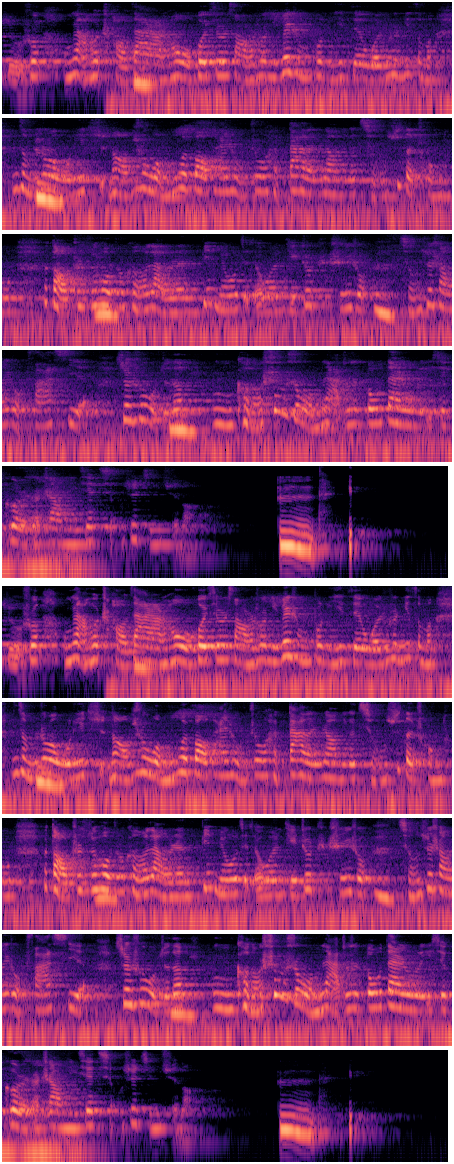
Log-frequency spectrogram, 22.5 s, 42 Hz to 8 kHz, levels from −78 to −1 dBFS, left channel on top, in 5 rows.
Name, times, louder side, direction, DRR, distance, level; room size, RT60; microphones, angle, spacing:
voice 1, 0.0-15.4 15.6-19.9, right 3 dB, 50° right, 7 dB, 1.2 m, -25 dB
sound 1, 1.0-18.7, right 1 dB, 75° right, 3.5 m, -36 dB
voice 2, 20.8-21.5, left 4 dB, 70° left, 17 dB, 0.5 m, -21 dB
11.0 x 7.6 x 9.6 m, 1.1 s
head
